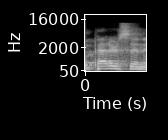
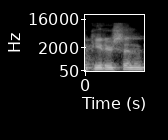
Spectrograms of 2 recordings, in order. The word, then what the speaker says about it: Pedersen: So Pedersen is the Danish way to say it, but people call me Pedersen because it's just, you know, living where I have for so long, that's just become part of, just part of the vernacular.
